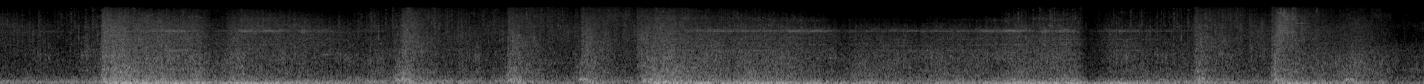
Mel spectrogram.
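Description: Weapon blows and blasts strike with sharp bangs.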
